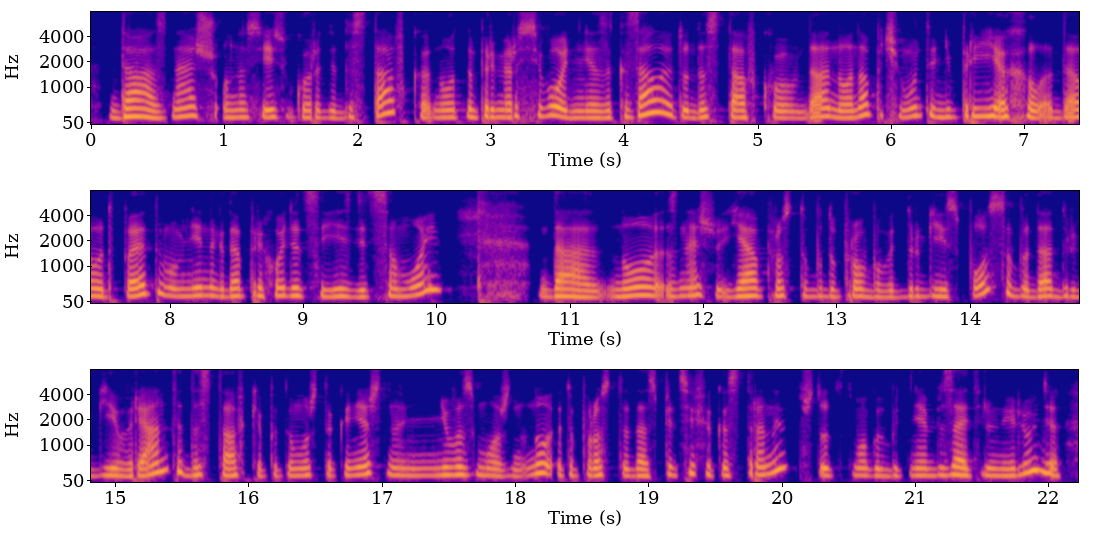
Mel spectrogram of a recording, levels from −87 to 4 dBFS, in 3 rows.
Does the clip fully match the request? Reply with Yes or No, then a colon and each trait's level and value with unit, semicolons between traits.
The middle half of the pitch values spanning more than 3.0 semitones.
No: narrow, 2.5 semitones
